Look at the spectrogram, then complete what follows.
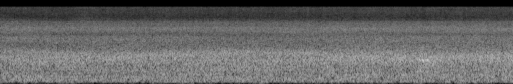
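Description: A steady rushing hiss at an even level, with no knocks, clicks or pitched tones in it.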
